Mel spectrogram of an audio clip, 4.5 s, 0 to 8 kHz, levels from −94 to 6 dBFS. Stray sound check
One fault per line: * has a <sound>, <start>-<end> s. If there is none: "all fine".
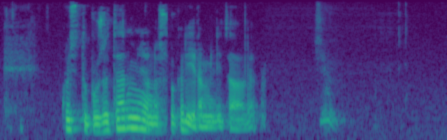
* has a dropout, 1.7-1.7 s
* has a sneeze, 3.1-3.5 s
